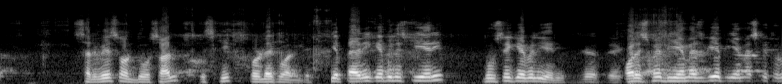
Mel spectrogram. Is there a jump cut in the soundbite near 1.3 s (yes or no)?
no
